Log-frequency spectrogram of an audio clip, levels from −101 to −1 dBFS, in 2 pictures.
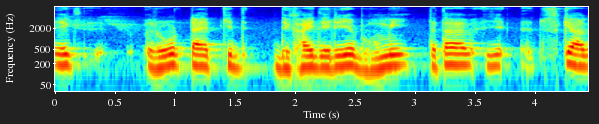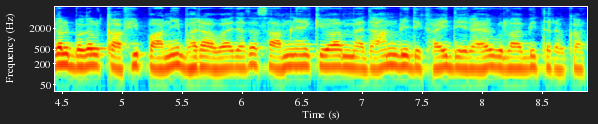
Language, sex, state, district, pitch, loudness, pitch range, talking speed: Hindi, male, Chhattisgarh, Rajnandgaon, 165 Hz, -19 LUFS, 155-180 Hz, 245 wpm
